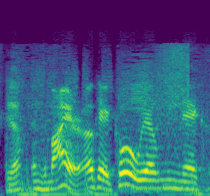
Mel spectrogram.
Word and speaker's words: Linsmayer: Linsmayer, yeah. Linsmayer.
